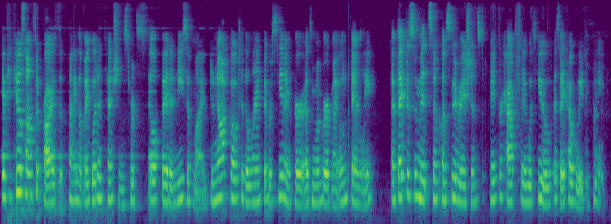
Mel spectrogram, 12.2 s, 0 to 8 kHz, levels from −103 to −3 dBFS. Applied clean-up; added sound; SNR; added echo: neural mask model DeepFilterNet 3.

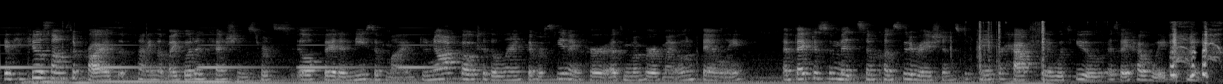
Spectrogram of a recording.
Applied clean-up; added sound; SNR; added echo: none; Engine starting; 3 dB; reverberation time 0.5 s.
